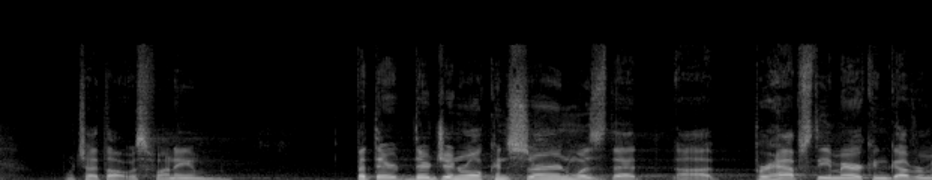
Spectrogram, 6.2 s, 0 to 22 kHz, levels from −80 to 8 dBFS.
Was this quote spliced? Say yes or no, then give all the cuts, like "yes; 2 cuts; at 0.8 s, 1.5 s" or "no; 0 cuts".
no; 0 cuts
